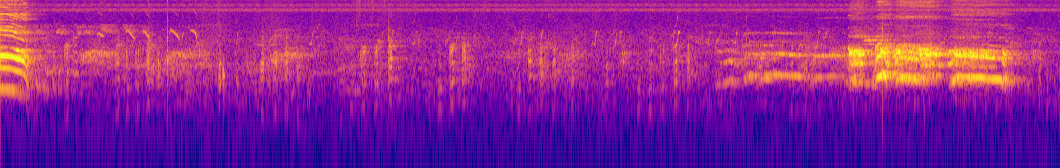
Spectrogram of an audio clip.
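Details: Mother country hen scratching and picking up food to show her chicks, giving repeated short clucks at about two per second, with a louder, harsher burst of clucking near the end and faint high chick peeps.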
